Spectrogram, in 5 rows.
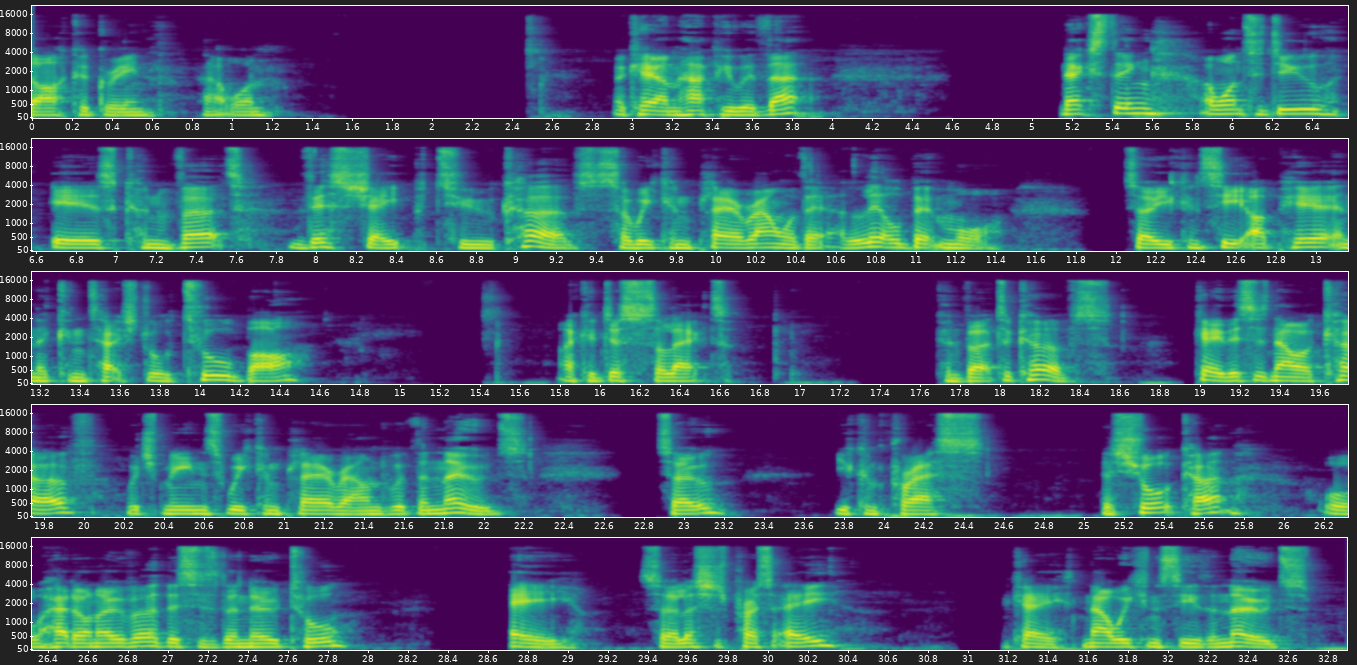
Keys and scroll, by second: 30.3 typing.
